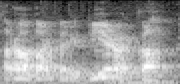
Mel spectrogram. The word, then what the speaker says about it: rabarberipiirakka: Rolling of the R's that I can't do.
